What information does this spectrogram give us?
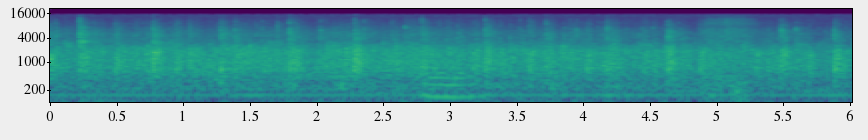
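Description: Dense applause from a church audience acclaiming God during a service, steady and continuous throughout, with many overlapping claps and a low hum underneath.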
